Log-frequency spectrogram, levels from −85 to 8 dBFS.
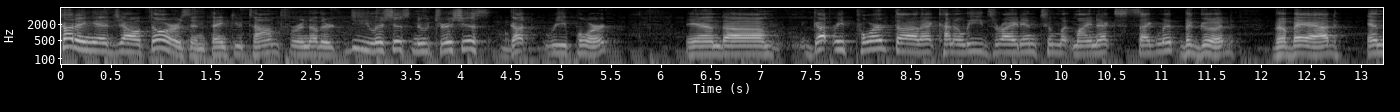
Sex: male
